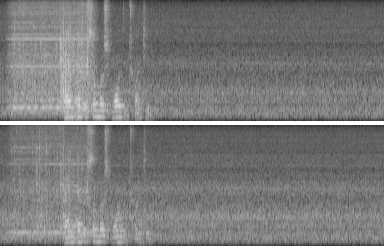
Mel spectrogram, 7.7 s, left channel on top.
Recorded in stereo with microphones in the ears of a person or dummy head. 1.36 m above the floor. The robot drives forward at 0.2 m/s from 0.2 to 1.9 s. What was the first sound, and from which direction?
A man speaking, 30° left (ahead or behind).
